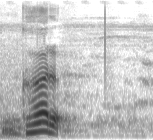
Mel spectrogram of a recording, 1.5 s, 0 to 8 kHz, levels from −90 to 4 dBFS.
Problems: constant background noise, background conversations at intervals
